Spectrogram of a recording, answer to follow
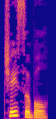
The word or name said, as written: chaseable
